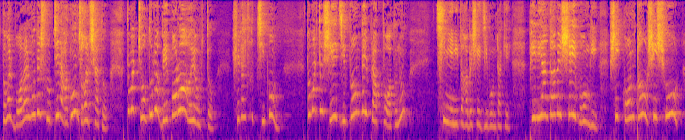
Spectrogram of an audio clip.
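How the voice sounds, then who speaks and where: A woman acts out a devoted young woman nursing someone she loves in an audio drama. Her voice is high and highly animated, moving between tender coaxing and impassioned urging. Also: moderate pace. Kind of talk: Bengali audio drama acting.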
